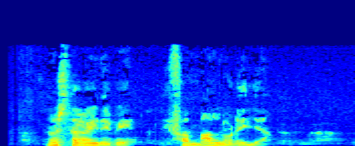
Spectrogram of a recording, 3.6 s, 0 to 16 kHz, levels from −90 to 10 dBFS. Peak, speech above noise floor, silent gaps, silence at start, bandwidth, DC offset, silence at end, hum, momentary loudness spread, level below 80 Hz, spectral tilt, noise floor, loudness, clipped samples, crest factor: -4 dBFS; 25 dB; none; 0.2 s; 11.5 kHz; under 0.1%; 0.25 s; none; 15 LU; -62 dBFS; -4.5 dB/octave; -47 dBFS; -23 LUFS; under 0.1%; 22 dB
